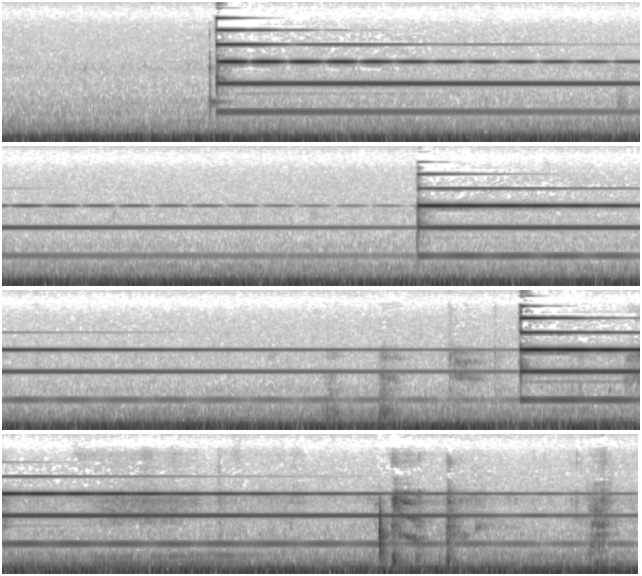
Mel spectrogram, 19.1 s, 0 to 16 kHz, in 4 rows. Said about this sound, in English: I'm now going to ring the gong 3 times. And when the gong finishes sounding for the 3rd time, come out from your meditation.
